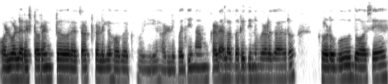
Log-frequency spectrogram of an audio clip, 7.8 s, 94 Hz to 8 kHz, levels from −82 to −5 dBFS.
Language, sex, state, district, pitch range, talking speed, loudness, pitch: Kannada, male, Karnataka, Shimoga, 110-120 Hz, 130 wpm, -15 LUFS, 115 Hz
